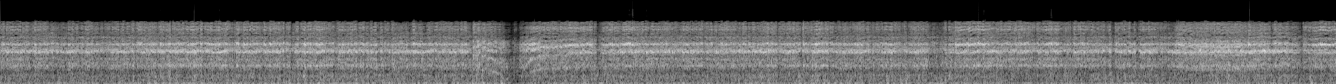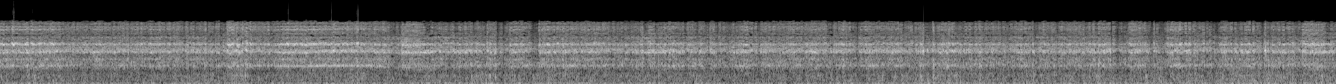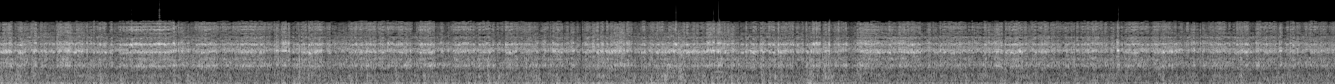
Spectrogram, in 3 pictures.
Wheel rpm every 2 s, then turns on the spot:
230, 230, 170, 230, 230, 230, 220, 230, 230, 230, 230, 240, 230, 230, 230, 240, 230, 230, 230, 230.
none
